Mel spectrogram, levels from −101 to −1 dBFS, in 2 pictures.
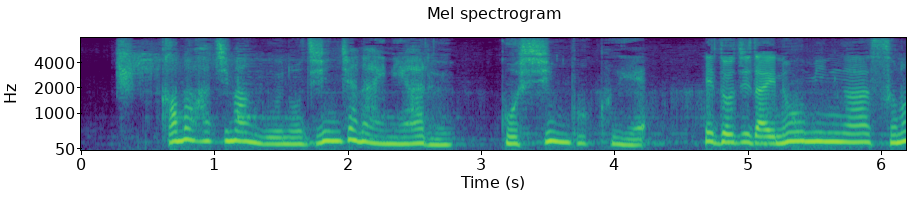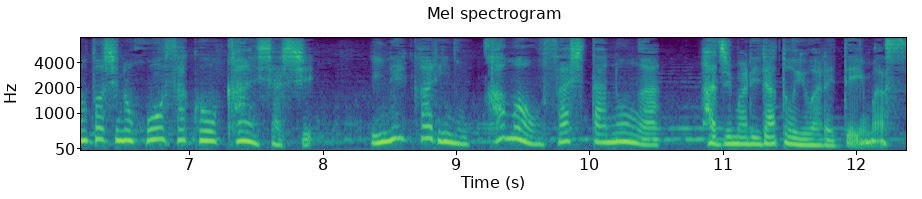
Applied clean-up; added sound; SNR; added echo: neural separator model SepFormer DNS4.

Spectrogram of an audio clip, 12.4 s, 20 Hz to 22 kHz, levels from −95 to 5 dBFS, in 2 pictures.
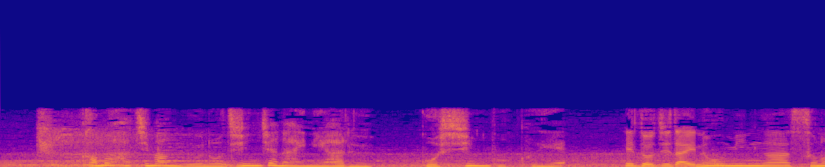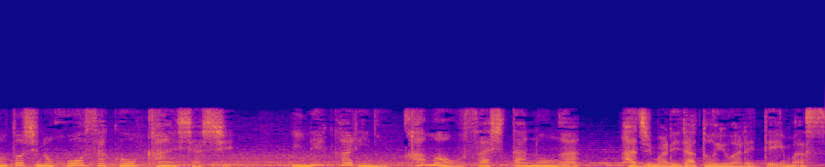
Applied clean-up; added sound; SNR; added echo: none; none; none; none.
